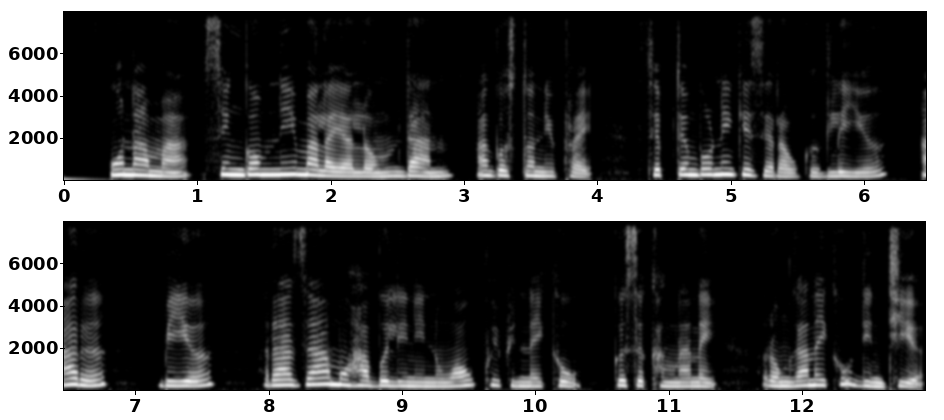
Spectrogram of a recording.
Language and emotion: Bodo, neutral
